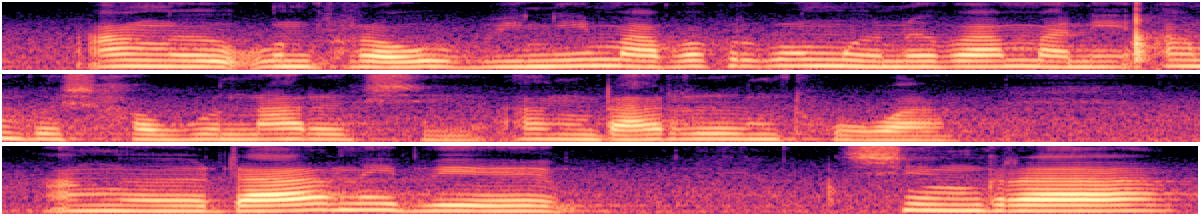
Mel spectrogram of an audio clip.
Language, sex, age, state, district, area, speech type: Bodo, female, 45-60, Assam, Kokrajhar, rural, spontaneous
